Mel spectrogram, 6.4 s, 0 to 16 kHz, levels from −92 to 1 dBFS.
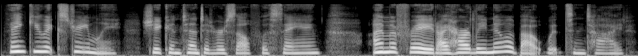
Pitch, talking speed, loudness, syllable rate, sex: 240 Hz, 140 wpm, -18 LUFS, 4.9 syllables/s, female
